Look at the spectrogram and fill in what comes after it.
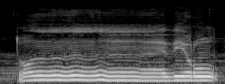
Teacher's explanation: انما تنذر، یہ بھی ذال ہے، دانتوں کو ملنے نہیں دینا، اوپر نیچے کے دانتوں کے درمیان زبان کی نوک دانتوں کے کنارے پر آئے گی۔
